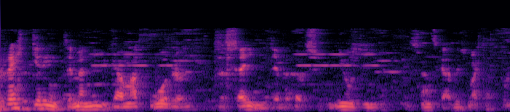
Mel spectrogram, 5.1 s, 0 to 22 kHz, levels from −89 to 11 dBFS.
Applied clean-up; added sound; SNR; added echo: classical method WPE with log-MMSE.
